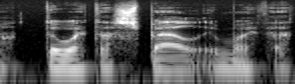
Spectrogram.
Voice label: "sbel" Welsh

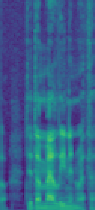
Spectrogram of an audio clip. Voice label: "melin", Welsh

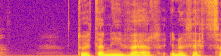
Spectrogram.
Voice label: "nifer" Welsh

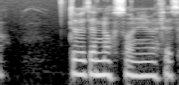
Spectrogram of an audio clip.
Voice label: "noson" Welsh

